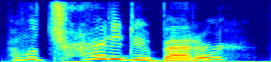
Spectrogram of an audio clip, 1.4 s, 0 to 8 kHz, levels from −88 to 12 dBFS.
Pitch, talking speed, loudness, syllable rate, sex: 310 Hz, 265 wpm, -15 LUFS, 6.7 syllables/s, female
